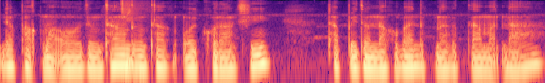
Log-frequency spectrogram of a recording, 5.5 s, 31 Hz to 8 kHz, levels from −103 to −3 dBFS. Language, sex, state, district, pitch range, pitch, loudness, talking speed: Garo, male, Meghalaya, South Garo Hills, 85-100 Hz, 90 Hz, -16 LUFS, 100 wpm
